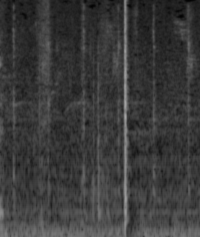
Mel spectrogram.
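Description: Handling noise from a phone being moved around a car dashboard: a quiet steady hum with one sharp click a little past a second in.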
